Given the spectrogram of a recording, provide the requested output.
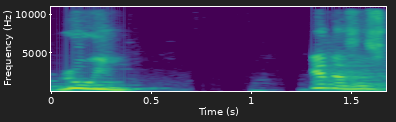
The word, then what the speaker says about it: bruit: This is called bruit. Okay, this is called bruit. The T is silent.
